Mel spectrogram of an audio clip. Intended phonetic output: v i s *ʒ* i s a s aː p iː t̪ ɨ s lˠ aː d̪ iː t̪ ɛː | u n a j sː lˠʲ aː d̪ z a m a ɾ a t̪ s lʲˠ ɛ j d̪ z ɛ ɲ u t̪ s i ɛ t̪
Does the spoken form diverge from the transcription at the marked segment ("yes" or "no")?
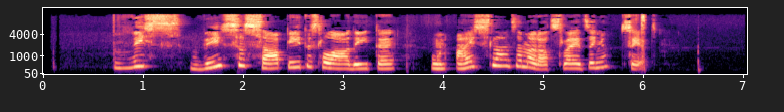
yes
